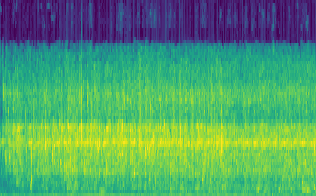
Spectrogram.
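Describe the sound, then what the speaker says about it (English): Water gushes through an RV black holding tank during a flush, a loud, steady trickling and pouring rush with a low rumble that holds constant throughout. "I have flushed the first round of the tank."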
